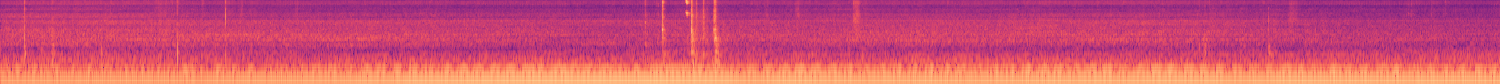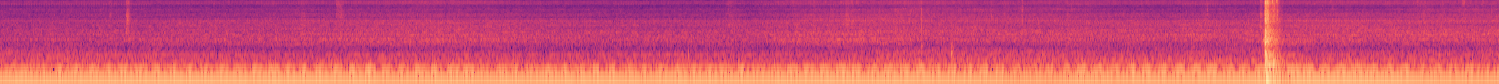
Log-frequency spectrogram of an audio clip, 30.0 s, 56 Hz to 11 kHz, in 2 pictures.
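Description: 1965 Ford Mustang's engine idling steadily, with a single sharp knock near the end.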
